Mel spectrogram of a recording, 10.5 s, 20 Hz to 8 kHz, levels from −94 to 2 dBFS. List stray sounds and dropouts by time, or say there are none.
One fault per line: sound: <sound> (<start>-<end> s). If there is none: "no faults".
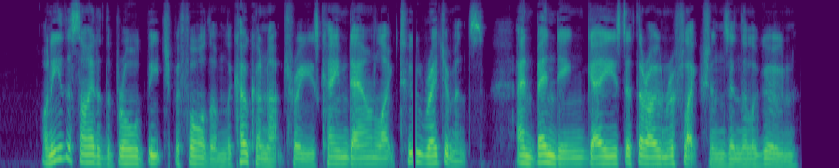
sound: dropout (5.1-5.2 s)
